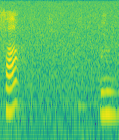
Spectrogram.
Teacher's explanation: Fa di gigi seri atas bertemu dengan bibir bawah dalam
